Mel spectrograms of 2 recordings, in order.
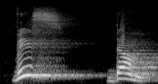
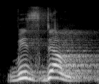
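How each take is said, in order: First: "Wisdom" in two beats, a clear pause after Wis; split into syllables. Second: Said in the usual way. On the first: Shown as a demonstration. Teacher showing the class two syllables, "Wisdom" split Wis-dom. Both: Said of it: "We can divide these words into two".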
